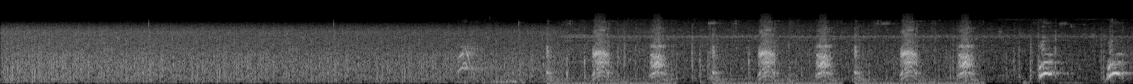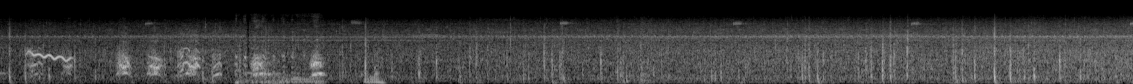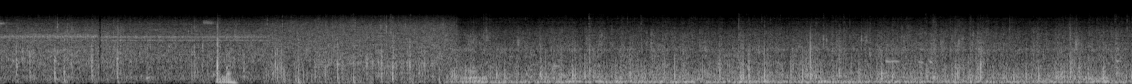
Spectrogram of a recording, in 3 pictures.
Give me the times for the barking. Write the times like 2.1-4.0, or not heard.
4.5-14.6.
